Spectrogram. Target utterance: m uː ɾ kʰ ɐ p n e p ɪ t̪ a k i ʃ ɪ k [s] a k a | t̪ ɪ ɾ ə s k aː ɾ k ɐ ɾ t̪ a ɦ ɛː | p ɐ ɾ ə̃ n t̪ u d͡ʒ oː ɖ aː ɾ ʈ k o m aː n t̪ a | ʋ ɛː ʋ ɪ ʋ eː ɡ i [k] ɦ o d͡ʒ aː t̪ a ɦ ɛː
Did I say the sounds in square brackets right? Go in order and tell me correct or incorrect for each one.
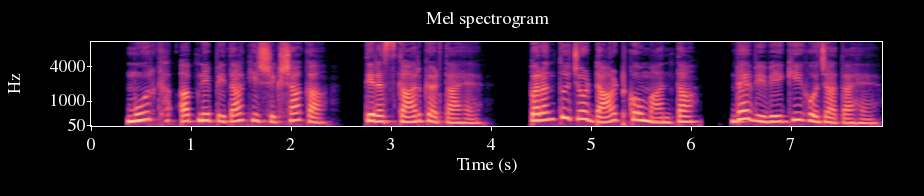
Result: incorrect: ʃ, incorrect: none

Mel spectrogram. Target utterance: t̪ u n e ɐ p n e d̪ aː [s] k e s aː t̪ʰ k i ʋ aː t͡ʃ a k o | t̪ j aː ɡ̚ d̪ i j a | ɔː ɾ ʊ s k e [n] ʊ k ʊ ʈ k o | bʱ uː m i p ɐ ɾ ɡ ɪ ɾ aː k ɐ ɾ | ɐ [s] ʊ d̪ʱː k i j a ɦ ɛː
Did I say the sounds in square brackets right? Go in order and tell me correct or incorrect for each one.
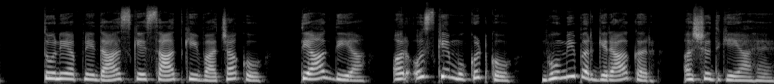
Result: correct, incorrect: m, incorrect: ʃ

